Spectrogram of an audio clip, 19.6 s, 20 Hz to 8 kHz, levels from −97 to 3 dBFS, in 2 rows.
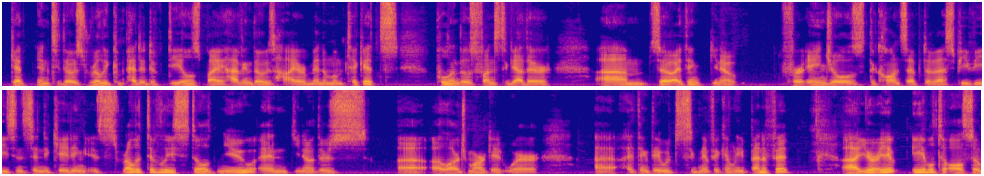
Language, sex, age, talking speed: English, male, 20-39, 170 wpm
